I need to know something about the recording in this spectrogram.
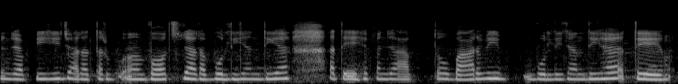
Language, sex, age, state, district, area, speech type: Punjabi, female, 30-45, Punjab, Mansa, urban, spontaneous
